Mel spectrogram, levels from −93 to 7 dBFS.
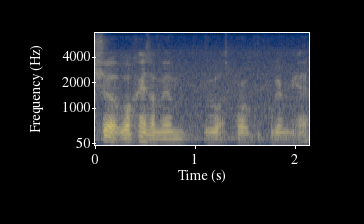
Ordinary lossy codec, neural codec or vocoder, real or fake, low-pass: none; none; real; none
